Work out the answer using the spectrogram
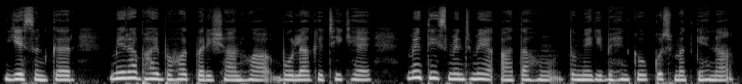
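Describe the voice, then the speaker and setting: A woman's voice: medium pitch, steady tone, warm tone, no echo. A woman narrating an emotional first-person story in an earnest reading voice.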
